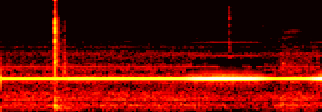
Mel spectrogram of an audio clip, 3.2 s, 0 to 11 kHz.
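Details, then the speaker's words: McIntosh MC225 amplifier after replacing bumblebee capacitors, biasing and cleaning: steady clean test tone, crackling gone, only handling clicks; clean sine wave output with no clipping. "nervous the crackling is gone so success on that I'm in control I'm really happy with how this piece of the the upgrade off turned out didn't seem to affect the input whatsoever a beautiful nice clean sine wave here no clipping whatsoever"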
